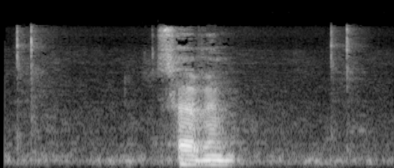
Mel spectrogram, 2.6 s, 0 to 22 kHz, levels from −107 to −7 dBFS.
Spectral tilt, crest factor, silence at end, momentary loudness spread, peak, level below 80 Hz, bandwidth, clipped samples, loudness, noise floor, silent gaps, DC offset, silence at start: -4.5 dB/octave; 22 dB; 1.05 s; 23 LU; -4 dBFS; -70 dBFS; 12 kHz; under 0.1%; -23 LUFS; -53 dBFS; none; under 0.1%; 0.2 s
